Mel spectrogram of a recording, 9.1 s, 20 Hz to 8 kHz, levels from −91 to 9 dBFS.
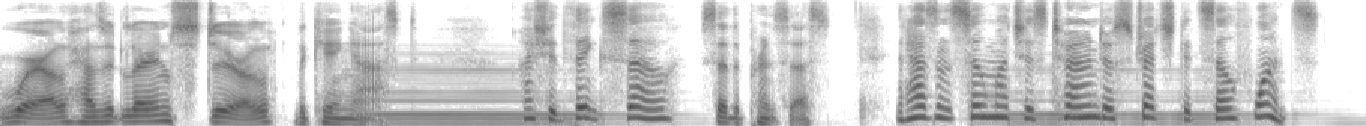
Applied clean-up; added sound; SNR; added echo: neural mask model RNNoise.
